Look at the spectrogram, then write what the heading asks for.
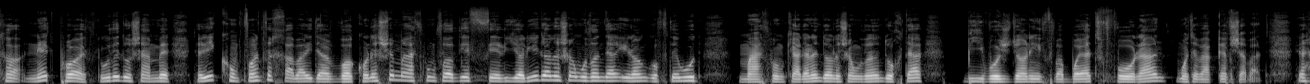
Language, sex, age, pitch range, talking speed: Persian, male, 20-39, 130-165 Hz, 145 wpm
